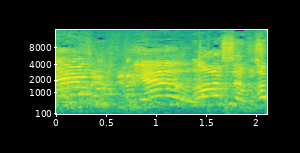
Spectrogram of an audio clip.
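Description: Several voices talking over one another: lively chatter, with no other sound standing out.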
